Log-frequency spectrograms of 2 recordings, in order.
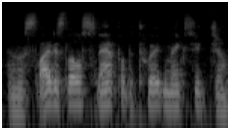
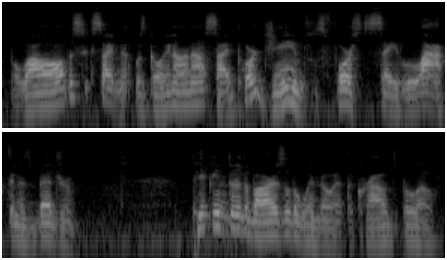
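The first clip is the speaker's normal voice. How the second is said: plain reading voice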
